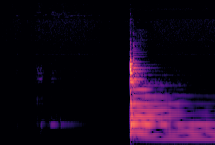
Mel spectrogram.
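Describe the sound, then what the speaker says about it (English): After a faint earlier ring, one firm pluck of the G string on a sonometer sounds with a bright attack and a sustained, resonant metallic tone that holds steadily, close and alone. "I'm going to pluck the G string now."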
